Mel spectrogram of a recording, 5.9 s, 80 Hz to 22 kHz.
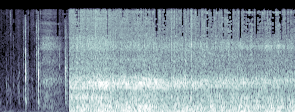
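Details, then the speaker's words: Stock Yamaha Raptor 700 special edition single, first ride before the top speed run: the engine fires and pulls strong and even, with no top-end rattle, no case leaks and no overheating; healthy running. "Alright, first ride was a big success. Engine sounds amazing on it. No rattling sounds from the top end."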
